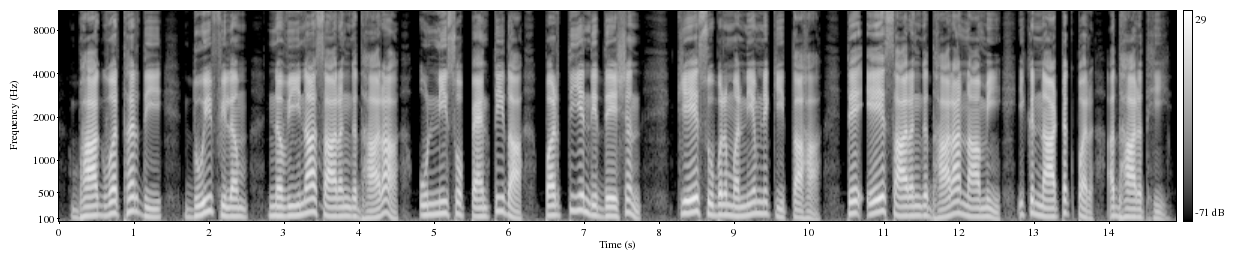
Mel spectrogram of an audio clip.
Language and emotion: Dogri, neutral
